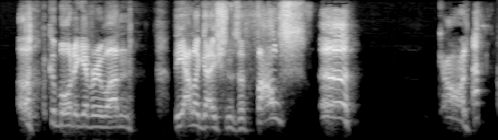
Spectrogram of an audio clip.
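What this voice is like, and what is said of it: Imitates another person's voice. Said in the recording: “good Alan Jones impersonation ... I think yours might be award-winning”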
